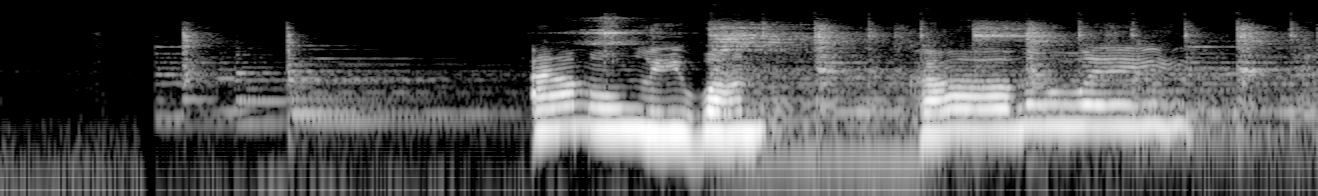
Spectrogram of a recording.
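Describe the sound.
A woman sings a pop melody fairly loud, entering after a few seconds of plain keyboard chords, her sustained notes carrying light vibrato over the accompaniment.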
